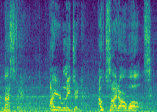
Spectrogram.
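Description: A man playing an alarmed soldier in a video game, urgently shouting battle reports. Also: high voice, unhurried, vocal fry, over loud music.

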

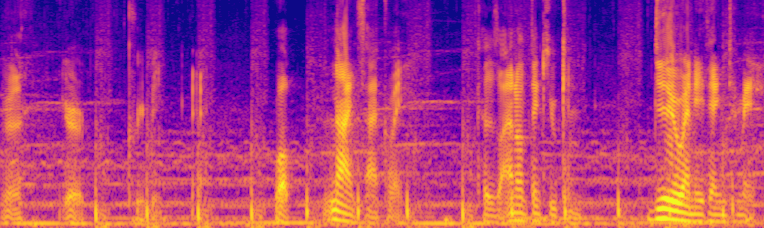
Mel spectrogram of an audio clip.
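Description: A man's voice: low voice, lively intonation, a little slow, pauses often. A man giving casual let's-play commentary, muttering asides and bursting into sudden exclamations, as host of a gaming video. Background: game music and sound effects.

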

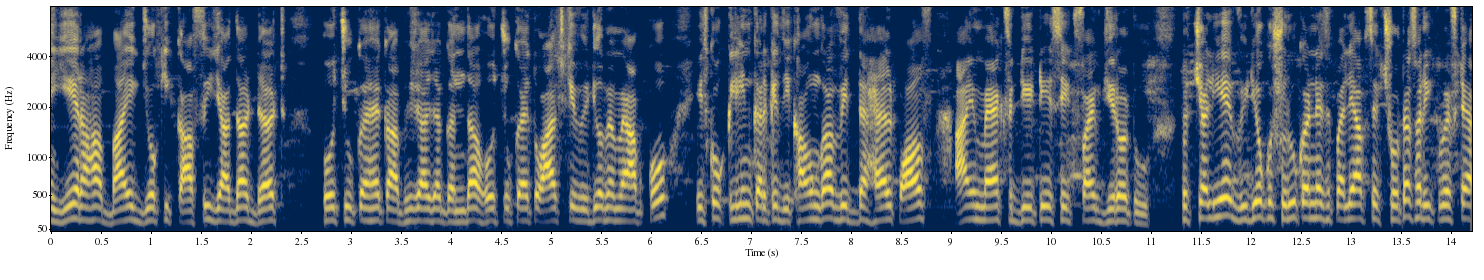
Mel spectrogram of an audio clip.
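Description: A man's voice: a little high, no echo. A young man narrates a product demonstration vlog in a repetitive, instructional manner. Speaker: tech review channel host.

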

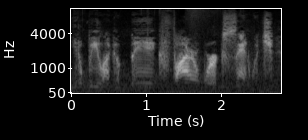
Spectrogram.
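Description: An actor playing a folksy, rambling middle-aged resistance insider in a video game, giving awkwardly avuncular talk over a call. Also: male voice, mid-range voice, level tone, a little slow, bright, forceful tone, slight background noise, rough recording. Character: folksy, rambling male resistance insider, self-styled old hound dog.

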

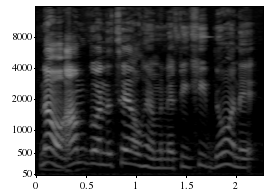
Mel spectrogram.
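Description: A woman's voice: fairly high pitch, animated, brisk, sharp tone. A woman co-hosting a talk show in a small studio. She speaks bluntly and with emphasis, and chimes in to agree. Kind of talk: casual group chat. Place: small studio room, indoors. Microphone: desk mic on a stand.

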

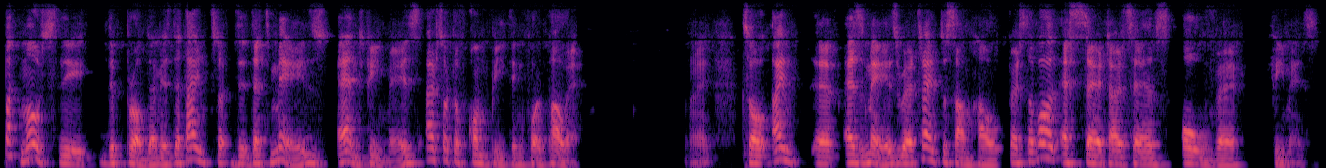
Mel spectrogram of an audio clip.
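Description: A man in his thirties on a video call in a panel discussion, explaining in a measured way and often checking in with "okay?" and "right?". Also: medium pitch, big pitch swings, darkish tone, lo-fi sound. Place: home room indoors. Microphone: webcam on a video call.

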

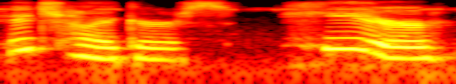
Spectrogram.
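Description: A laconic attendant out in lonely country, played by a woman for a radio play. The talk is folksy and unhurried, at a middling pitch, on a slightly dull recording. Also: big pitch swings. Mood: laconic, musing. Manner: folksy, unhurried, plain-spoken. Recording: slightly muffled online recording.

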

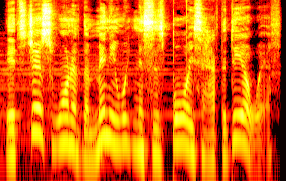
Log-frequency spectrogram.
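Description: A woman's voice: mid-range voice, animated, brisk, a bit bright, faint music behind, pitched above the performer's own voice, lightly acted. A woman voicing a smug, cocky young female dragon who explains things with a smirk.

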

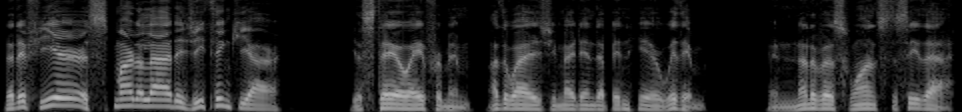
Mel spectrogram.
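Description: A man's voice: on the low side, dry recording, studio quality. A man voicing a fierce, motherly old Irish woman, a salty, scolding hospital nurse in an audio story.

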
